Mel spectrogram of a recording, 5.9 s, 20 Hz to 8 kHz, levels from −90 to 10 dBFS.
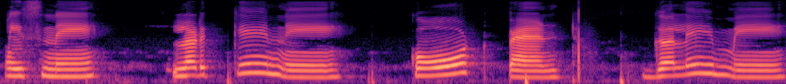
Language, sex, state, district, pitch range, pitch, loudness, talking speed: Hindi, male, Punjab, Fazilka, 195-250 Hz, 225 Hz, -15 LUFS, 80 wpm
